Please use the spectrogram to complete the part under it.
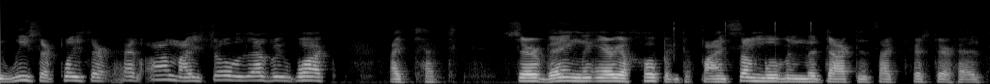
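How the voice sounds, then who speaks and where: A man reading a horror story aloud as a dramatic narrator, with deliberate, suspenseful delivery. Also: mid-range voice, a little mellow. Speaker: story reader. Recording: dull, lo-fi sound.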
